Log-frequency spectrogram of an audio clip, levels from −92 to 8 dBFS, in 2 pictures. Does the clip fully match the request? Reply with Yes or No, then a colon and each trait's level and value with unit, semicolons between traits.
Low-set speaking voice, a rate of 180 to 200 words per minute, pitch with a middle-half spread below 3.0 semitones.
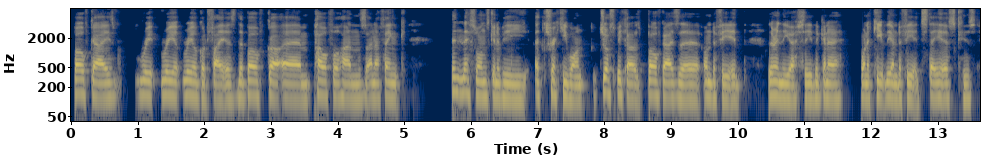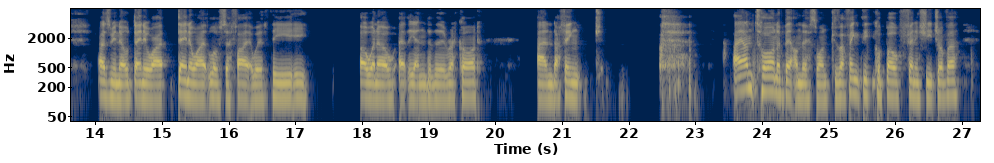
Yes: low, 120 Hz; average, 185 wpm; narrow, 2.4 semitones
